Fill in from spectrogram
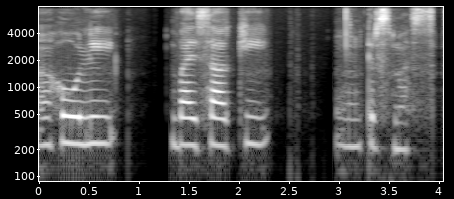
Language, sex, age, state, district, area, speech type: Kashmiri, female, 30-45, Jammu and Kashmir, Anantnag, rural, spontaneous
